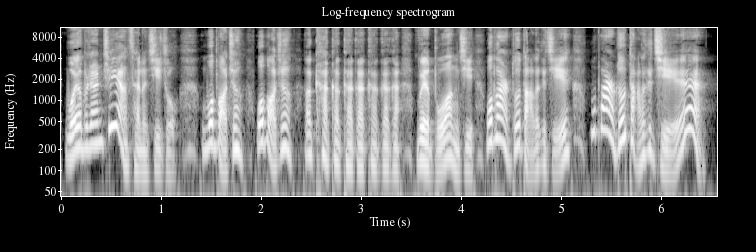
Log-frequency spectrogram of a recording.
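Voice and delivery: high, loud, flustered hare voice; 慌忙的野兔. A narrator's reading. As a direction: promise frantically in a squeaky animal voice. 野兔慌忙保证记住. (高亢慌乱、急着保证的野兔)

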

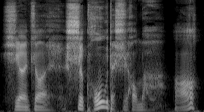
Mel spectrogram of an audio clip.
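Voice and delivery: loud, imposing scolding; booming spectral reprimand; deep-voiced ghost. A narrator's reading. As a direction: thunder a rebuke as a ghost. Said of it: "鬼魂用低沉的声音问道".

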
